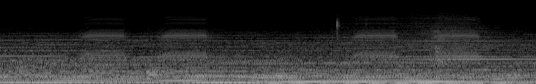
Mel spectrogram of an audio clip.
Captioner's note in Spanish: zumbidos de un celular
